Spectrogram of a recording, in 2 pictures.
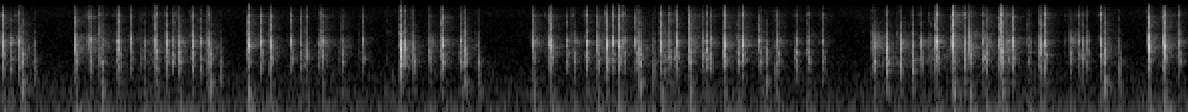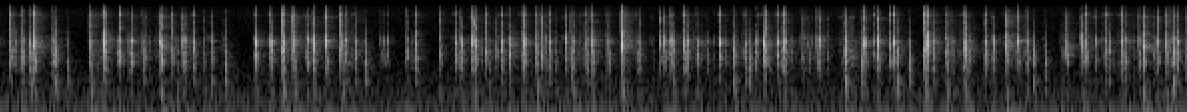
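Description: A custom mechanical keyboard with an aluminium case and red and grey ABS keycaps, typed on steadily with the fingertips of both hands. Rapid, bright, short clicks form a continuous stream of keystrokes, pausing briefly every second or so.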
